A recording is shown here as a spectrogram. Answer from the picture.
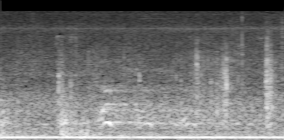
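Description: A dog whining briefly and faintly, one wavering note lasting under a second, over a steady low hum, with a few light clicks.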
